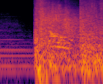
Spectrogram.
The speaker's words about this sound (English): He shoots Ivan.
